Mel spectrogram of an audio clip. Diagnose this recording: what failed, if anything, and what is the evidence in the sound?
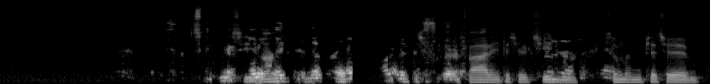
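Other side's voice leaking through at 1.18–1.86, 2.26–3.55, 3.98–4.67 and 5.48–6.23 s, sometimes louder than the speech. Call processing is the likely stage. The echo canceller left loudspeaker echo behind.

Speech suppressed in double talk, 1.97–4.69 s, dropping up to about 35 dB. A brief dip follows at 5.56–5.60 s. The echo canceller likely turned both sides down.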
